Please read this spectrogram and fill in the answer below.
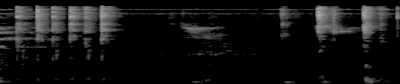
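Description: Faint keystrokes on a computer keyboard as text is typed: a scatter of light taps, several in the first half second and a short run near the end.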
